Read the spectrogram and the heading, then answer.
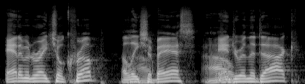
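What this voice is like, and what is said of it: Bad put-on Australian accent. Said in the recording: “I'm doing the oldies in Australian accent... We know we did terrible accents”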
